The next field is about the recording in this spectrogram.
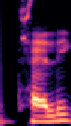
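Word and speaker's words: phthalic: हथेली एसिड जो है बोलने में तो इसे थैली कैसे पढ़ा जाता है लेकिन लिखने में पी ह लिखा जाता है जो की साइलेंट हो जाता है बोलते वेरी तो फिर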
